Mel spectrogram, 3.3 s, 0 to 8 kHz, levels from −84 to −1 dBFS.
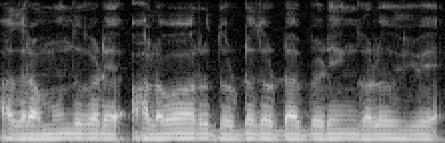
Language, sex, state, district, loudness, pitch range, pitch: Kannada, male, Karnataka, Koppal, -14 LUFS, 95-100 Hz, 95 Hz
